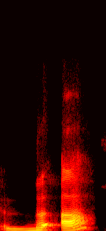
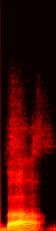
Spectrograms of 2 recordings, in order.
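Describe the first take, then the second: First: The consonant and vowel are pulled apart. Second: The consonant and vowel run together smoothly. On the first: The speaker calls it wrong. "j'exagère, c'est pas comme ça qu'on fait" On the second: The speaker calls it right. "c'est ba"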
